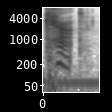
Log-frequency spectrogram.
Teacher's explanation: Your mouth should be more open for the A in cat.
